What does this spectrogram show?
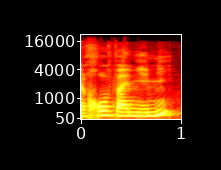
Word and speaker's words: Rovaniemi: Donc, parce qu'apparemment, il y a cette petite ville, alors je sens que je vais mal le prononcer, mais c'est Rovaniemi. Et apparemment, Non, c'est bien. c'est bien. C'est très bien prononcé, Super.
